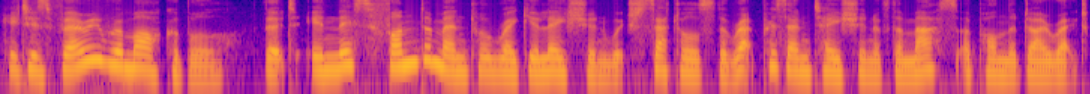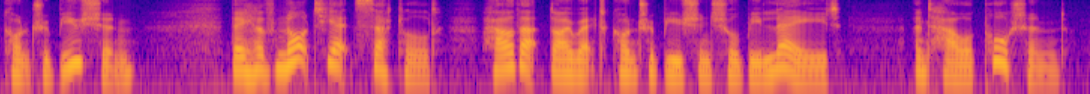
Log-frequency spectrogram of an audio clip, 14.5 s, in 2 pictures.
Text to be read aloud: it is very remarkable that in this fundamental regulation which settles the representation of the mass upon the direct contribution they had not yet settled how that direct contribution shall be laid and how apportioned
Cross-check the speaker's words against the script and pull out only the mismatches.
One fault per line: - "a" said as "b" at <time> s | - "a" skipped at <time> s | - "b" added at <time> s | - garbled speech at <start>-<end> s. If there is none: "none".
- "had" said as "have" at 8.9 s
